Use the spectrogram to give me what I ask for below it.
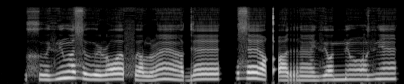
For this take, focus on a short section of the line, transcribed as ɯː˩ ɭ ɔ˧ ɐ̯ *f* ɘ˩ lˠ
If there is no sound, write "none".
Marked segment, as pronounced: f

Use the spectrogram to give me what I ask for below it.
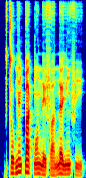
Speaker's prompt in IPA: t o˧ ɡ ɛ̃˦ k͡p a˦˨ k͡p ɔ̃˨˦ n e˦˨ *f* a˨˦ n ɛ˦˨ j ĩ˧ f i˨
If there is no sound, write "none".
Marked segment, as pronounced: f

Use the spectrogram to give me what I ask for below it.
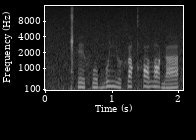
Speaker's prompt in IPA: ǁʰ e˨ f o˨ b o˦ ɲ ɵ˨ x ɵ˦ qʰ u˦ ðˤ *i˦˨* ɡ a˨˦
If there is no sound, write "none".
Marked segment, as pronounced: i˦˨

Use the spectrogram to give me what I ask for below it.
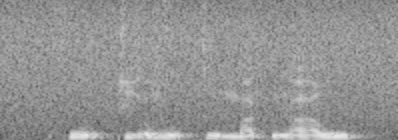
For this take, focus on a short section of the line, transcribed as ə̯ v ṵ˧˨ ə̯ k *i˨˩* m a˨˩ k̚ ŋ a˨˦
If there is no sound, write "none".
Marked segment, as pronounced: ɨ˨˩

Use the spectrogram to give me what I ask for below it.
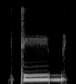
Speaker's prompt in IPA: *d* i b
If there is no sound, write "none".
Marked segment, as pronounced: t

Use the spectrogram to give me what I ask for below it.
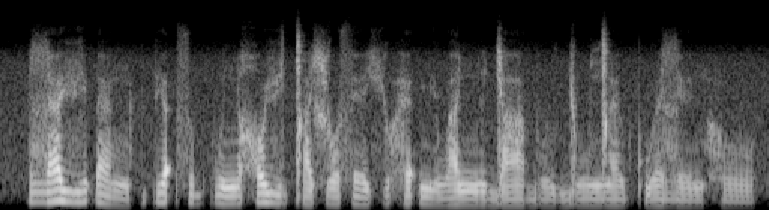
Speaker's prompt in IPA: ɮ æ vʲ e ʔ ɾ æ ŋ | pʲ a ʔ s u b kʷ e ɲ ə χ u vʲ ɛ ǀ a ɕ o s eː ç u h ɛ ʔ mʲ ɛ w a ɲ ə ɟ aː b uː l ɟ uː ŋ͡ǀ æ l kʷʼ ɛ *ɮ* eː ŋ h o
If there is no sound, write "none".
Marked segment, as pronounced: ɮ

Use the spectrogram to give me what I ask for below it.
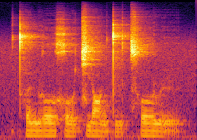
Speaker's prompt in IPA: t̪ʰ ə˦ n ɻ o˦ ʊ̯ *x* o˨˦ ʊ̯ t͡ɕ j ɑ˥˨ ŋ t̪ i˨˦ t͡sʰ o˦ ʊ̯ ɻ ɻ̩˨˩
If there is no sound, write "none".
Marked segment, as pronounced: x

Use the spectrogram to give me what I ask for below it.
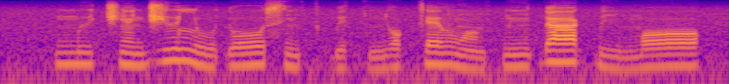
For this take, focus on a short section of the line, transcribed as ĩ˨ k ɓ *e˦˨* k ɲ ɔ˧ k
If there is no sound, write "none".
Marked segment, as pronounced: e˨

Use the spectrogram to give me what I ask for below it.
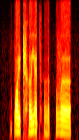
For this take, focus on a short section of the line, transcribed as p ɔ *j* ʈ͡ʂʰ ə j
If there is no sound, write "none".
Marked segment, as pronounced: j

